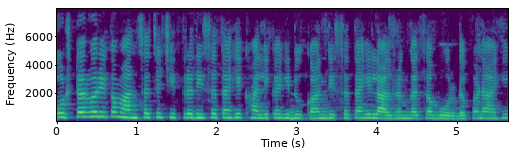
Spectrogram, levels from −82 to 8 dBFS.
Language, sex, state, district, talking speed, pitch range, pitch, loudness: Marathi, female, Maharashtra, Mumbai Suburban, 170 wpm, 235-275 Hz, 255 Hz, -16 LUFS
